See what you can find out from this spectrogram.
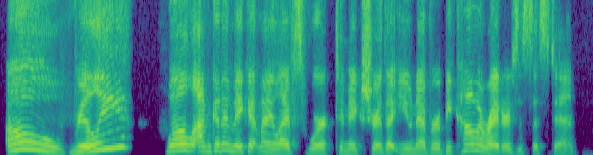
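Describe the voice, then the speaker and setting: A woman's voice: on the high side, lively intonation, moderate pace, no echo, close to an everyday voice. Woman acting scornful TV executive, dry close sound. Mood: indignant. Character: scornful, vindictive female television network executive. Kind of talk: casual comedy script table read.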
